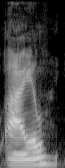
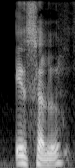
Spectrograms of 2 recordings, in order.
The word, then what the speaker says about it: aisle: Go to aisle 11 and you will find it. Aisle là, c'est A-I-S-L-E. Vous prononcez aisle. Il marque Essel.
